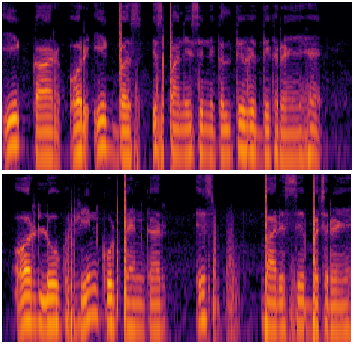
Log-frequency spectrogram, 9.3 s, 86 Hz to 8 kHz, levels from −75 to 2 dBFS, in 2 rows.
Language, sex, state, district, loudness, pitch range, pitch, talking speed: Hindi, male, Uttar Pradesh, Lucknow, -21 LUFS, 120-140 Hz, 130 Hz, 150 wpm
